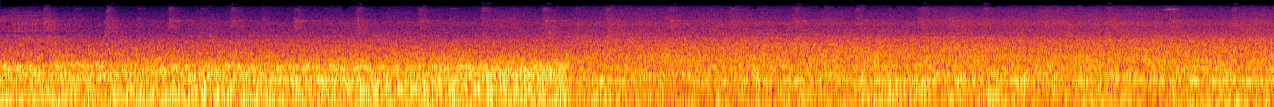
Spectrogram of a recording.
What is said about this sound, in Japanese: さあいよいよ出発です。船が動き始めましたよ。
